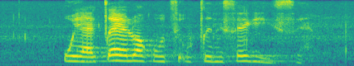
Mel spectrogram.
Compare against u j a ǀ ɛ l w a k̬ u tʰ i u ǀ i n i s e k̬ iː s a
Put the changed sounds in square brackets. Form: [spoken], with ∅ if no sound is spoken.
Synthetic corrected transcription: u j a ǀ ɛ l w a k̬ u tʰ i u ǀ i n i s e k̬ iː s [ɛ]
